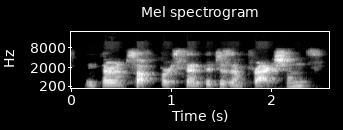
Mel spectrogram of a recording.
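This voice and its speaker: A raised, projected voice in a Venezuelan accent, bright and sharp in tone, at a moderate pace over a quiet background. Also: man. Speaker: stand-up comedian. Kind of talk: stand-up.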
